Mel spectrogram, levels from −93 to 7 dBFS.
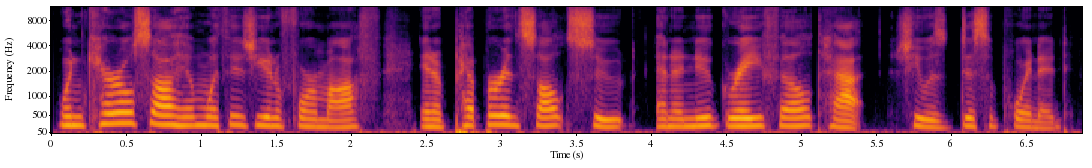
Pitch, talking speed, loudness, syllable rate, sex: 210 Hz, 200 wpm, -17 LUFS, 4.9 syllables/s, female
